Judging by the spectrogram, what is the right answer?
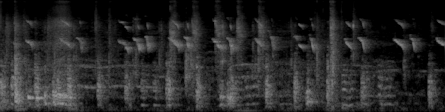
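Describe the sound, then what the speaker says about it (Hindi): An aseel hen clucking repeatedly in short, high bursts, close by, with scattered rustling and a few other bird calls, including pigeons, around it. "ये जनाब, ये आई है मुर्गी।"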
